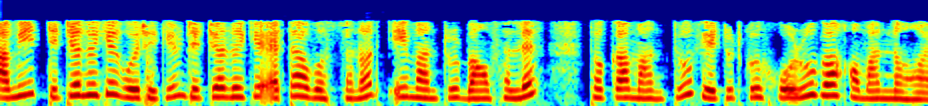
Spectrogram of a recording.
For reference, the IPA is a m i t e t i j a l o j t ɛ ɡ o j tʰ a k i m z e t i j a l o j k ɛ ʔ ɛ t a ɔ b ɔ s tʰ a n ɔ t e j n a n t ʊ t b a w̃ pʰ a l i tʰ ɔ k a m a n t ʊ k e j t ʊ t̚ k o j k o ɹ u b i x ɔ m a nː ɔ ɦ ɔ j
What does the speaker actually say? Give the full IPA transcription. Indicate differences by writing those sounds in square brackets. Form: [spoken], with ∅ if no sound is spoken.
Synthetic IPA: a m i t e t i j a l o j [k] ɛ ɡ o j tʰ a k i m z e t i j a l o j k ɛ ʔ ɛ t a ɔ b ɔ s tʰ a n ɔ t e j [m] a n t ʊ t b a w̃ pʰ a l [ɛ] tʰ ɔ k a m a n t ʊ [x] e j t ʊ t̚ k o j [x] o ɹ u b [a] x ɔ m a nː ɔ ɦ ɔ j

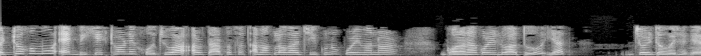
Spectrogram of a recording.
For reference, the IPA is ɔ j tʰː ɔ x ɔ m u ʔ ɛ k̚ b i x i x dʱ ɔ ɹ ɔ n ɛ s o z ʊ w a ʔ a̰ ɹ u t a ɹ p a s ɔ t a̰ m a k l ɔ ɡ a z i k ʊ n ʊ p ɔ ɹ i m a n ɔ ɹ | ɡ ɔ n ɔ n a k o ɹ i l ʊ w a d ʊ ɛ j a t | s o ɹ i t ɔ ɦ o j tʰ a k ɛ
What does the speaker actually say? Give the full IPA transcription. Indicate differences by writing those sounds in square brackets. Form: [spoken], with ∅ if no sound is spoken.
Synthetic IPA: ɔ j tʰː ɔ x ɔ m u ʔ ɛ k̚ b i x [e] x dʱ ɔ ɹ ɔ n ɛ [x] o z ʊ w a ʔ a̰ ɹ u t a ɹ p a s ɔ t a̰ m a k l ɔ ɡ a z i k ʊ n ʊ p [o] ɹ i m a n ɔ ɹ | ɡ ɔ n ɔ n a k o ɹ i l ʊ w a [t] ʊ [i] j a t | [z] o ɹ i t ɔ ɦ o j tʰ a k ɛ

